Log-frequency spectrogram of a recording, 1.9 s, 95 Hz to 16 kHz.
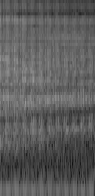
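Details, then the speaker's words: Half-million-mile Ford 7.3 Powerstroke diesel idling after replacing both damaged valve cover harnesses and gaskets, which had caused hard starting, lope and shake; deep steady even knocking, only faint lope, no surging or shaking; runs fine. "it started up. It sounds good. It's not shaking like a wet dog. The whole truck isn't rocking back and forth anymore. It's not surging or loping."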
